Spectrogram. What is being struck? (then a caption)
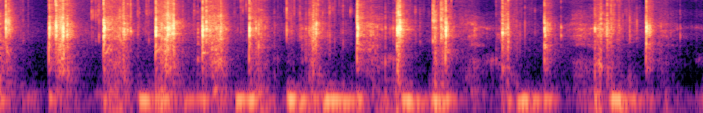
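Bar of hard soap scraped with a small knife. A hard, solid, palm-sized white bar of soap is held in the hand and scraped and carved with a small knife, with crumbly shavings falling onto a wooden board. A quick series of dry, crisp, crunchy scraping strokes is heard, bright and high with almost no low end. Each cut ends abruptly in short gaps of silence.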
